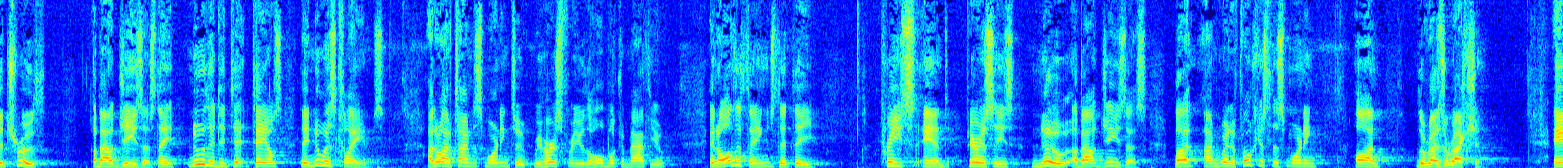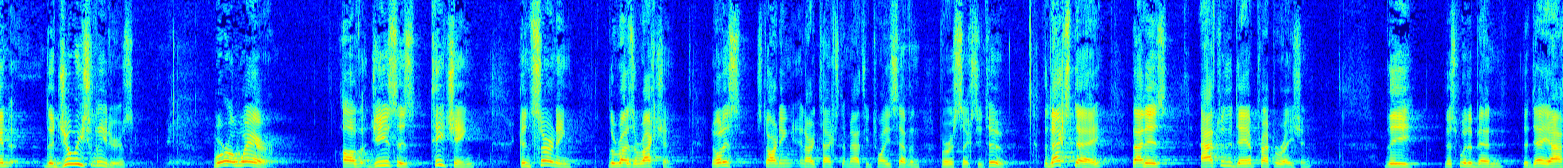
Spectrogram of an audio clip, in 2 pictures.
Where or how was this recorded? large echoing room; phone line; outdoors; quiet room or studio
large echoing room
